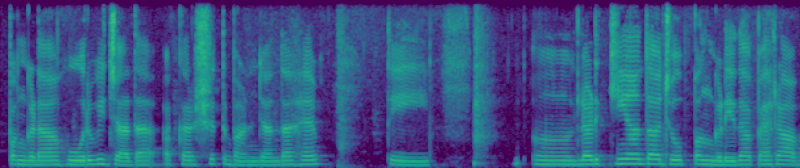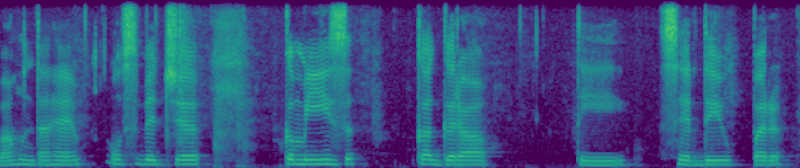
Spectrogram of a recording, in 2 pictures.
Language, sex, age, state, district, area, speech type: Punjabi, female, 30-45, Punjab, Muktsar, rural, spontaneous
